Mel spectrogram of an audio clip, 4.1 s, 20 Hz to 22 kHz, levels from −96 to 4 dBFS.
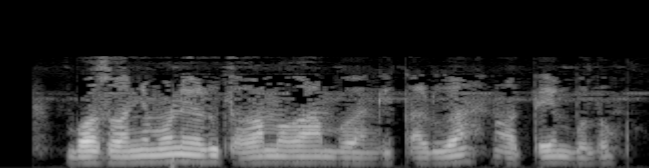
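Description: From the first moment to the end, the speech sounds dull and smeared, and nothing comes through above about 6.3 kHz, so sibilants lose their edge and pick up a fizzy, watery texture. That's likely AAC compression, AAC-LC run at a low bitrate, something around 24 kbps from the way it sounds. With so few bits, the encoder pulls its cut-off down and quantises the frequency lines coarsely, which smears the detail and leaves that warble.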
